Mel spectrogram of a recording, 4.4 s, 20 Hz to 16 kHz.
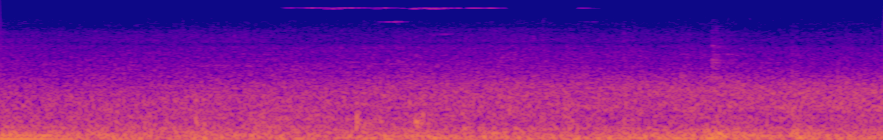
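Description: Steady low rumble of a slowly moving passenger train being pushed along the track by a 2-8-2 Mikado steam locomotive, mixed with wind buffeting the microphone. No distinct exhaust beat stands out, only a few faint ticks.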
